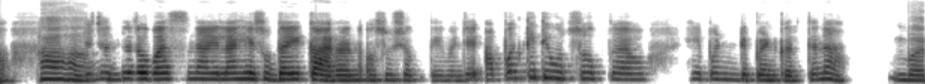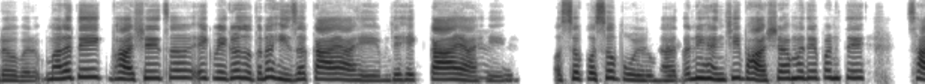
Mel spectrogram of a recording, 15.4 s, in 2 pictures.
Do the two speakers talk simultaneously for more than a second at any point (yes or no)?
no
